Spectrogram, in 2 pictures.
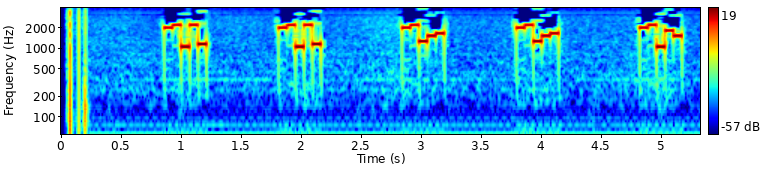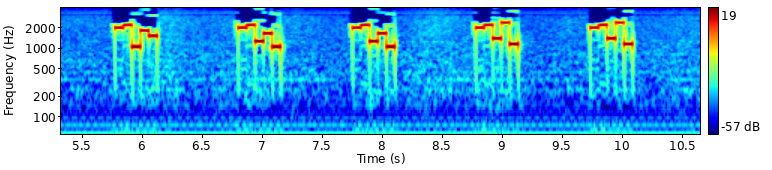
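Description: Five-tone selective call (ZVEI), heard as quick runs of five tones, tones of about 80 ms. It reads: 89192 89192 89356 89356 89175 89175 89361 89361 89402 89402
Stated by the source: ZVEI five-tone selective call 89582 received on an SDR, fire brigade (Feuerwehr) Orlamünde.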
